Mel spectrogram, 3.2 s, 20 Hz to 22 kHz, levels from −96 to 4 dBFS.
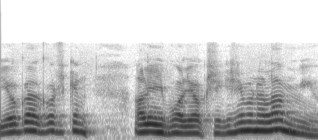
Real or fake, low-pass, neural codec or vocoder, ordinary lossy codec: real; 7.2 kHz; none; none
